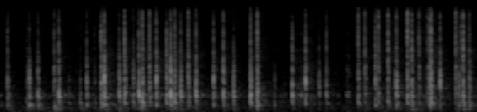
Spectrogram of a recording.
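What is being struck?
Cardboard milk carton.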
